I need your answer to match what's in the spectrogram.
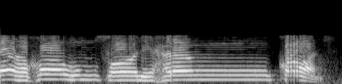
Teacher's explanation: إخفاء لوقوع القاف بعد التنوين، وننتبه إلى تفخيم الغنة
